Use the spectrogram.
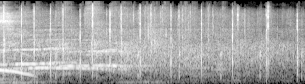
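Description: A comedy club audience at a ladies night show claps in a burst that starts full and loud, then thins out into scattered individual claps as it fades.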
